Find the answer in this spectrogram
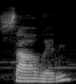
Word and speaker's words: Samhain: The Celtic Festival day Samhain, which is a Gaelic word pronounced Samhain, marks the Celtic New Year and translates to summer's end, or the end of summer.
